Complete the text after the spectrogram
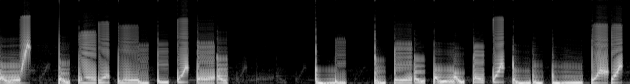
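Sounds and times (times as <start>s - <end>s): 
synth bass: 0.0s - 2.3s, 3.2s - 6.2s.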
